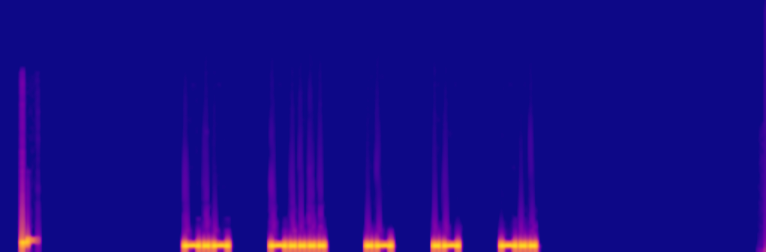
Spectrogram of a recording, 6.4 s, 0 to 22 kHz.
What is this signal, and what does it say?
Morse code, heard as a keyed tone, about 30 wpm, spaced as for 17 wpm, 700 Hz. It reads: K6AAD
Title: USA Call Signs - 5 Characters - 3x Character Spacing - 30wpm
